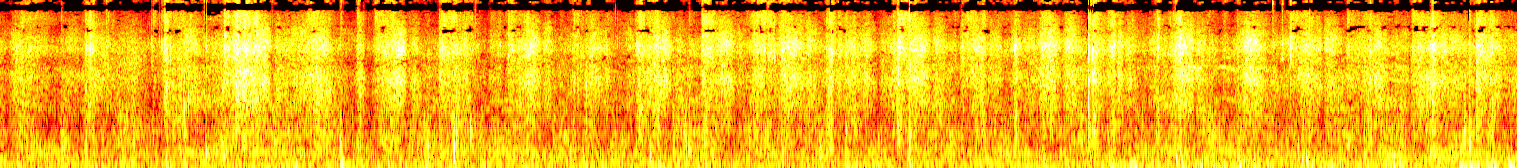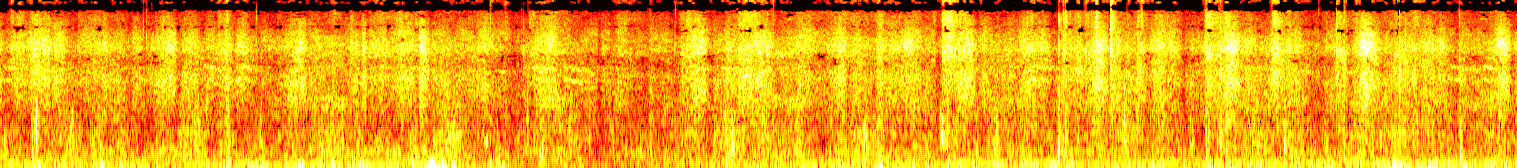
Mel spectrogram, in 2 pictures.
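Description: Footsteps through dry fallen leaves and twigs on a woodland path: a steady walking pace of leaf rustle and crackle.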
